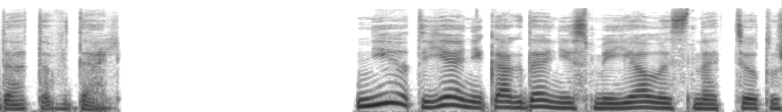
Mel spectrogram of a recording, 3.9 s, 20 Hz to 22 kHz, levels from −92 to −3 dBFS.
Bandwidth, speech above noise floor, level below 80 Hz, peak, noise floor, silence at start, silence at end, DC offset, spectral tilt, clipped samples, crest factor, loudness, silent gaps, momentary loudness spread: 16 kHz; over 64 dB; -58 dBFS; -12 dBFS; under -90 dBFS; 0 s; 0 s; under 0.1%; -5.5 dB/octave; under 0.1%; 14 dB; -27 LUFS; 0.60-1.77 s, 3.62-3.66 s; 8 LU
